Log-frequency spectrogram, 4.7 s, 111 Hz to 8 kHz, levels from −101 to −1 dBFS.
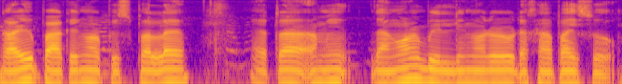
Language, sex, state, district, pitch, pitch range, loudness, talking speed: Assamese, male, Assam, Hailakandi, 115 Hz, 110-120 Hz, -20 LUFS, 155 wpm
